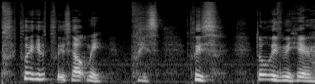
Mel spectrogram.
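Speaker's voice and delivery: high, tearful, crying, repeated begging. Voicing a beaten, bleeding man begging not to be left: crying while pleading. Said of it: "and he's crying".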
